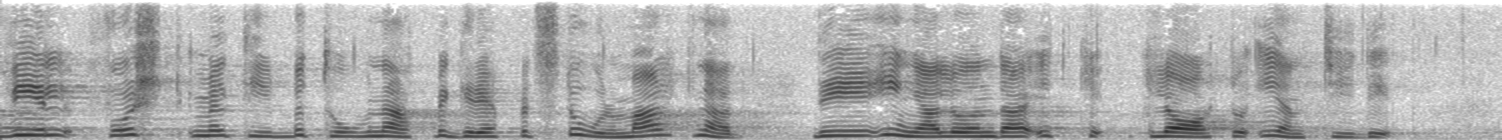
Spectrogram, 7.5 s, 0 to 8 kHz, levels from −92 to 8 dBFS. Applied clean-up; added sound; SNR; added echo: none; none; none; none.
